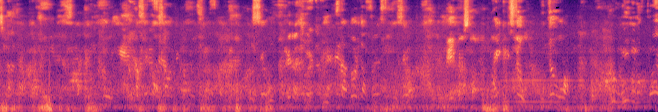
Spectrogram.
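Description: A woman chats cheerfully.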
